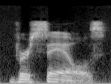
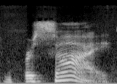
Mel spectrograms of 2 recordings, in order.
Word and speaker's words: Versailles: You see this word and you hear somebody reading it out loud and you go, oh, it's not pronounced Versailles. It's pronounced Versailles.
